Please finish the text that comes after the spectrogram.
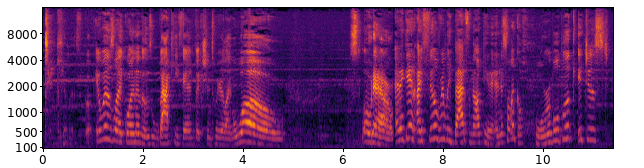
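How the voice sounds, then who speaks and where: Hoarse Texan woman ranting about a book. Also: on the high side, a little fast, few pauses, faint music behind. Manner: animated, exasperated, laughing asides. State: hoarse, losing her voice. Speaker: book reviewer. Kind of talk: casual video review rant.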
